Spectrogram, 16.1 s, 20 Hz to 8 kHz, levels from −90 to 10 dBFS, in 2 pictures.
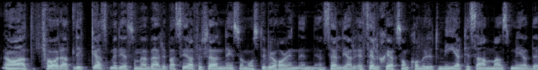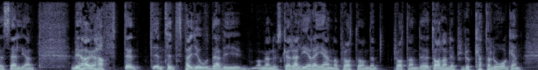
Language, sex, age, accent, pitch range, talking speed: Swedish, male, 60-79, native, 105-120 Hz, 180 wpm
